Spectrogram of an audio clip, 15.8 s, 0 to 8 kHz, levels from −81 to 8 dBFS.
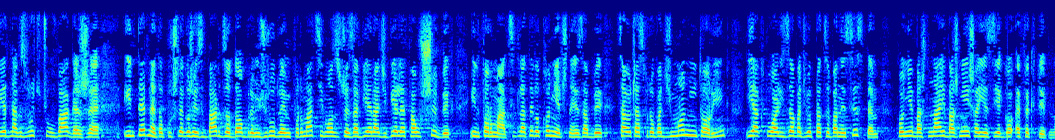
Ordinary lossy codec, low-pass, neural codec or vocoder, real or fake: none; 7.2 kHz; none; real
